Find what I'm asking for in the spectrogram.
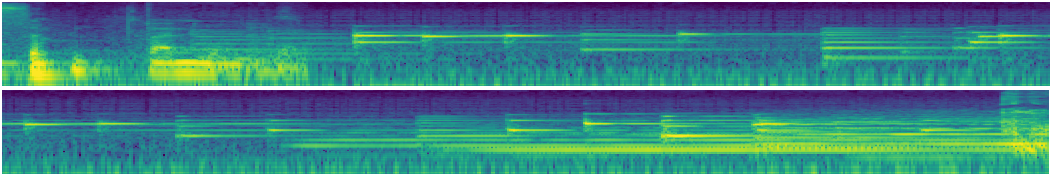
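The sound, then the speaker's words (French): A rap track's intro, used as the entrance music when a performer walks on stage in a live show, plays clearly: a bright, plinking melody of repeated short notes over a steady beat, with a low bass line joining partway through. “on écoute le morceau sur lequel tu rentres sur scène dans ton spectacle.”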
